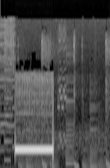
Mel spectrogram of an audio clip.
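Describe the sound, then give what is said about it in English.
A loud, steady electronic telephone tone holds for about half a second, followed by softer, broken phone-line sounds, as if a call is being placed and connecting. “Phone number. Here we go.”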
